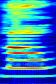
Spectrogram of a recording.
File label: "lao1", Mandarin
